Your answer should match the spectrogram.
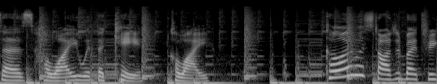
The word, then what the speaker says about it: Kauai: Kauai is the biggest island in Hawaii it's pronounced as Hawaii with a que kawaii Cohen was started by three Californian voice could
